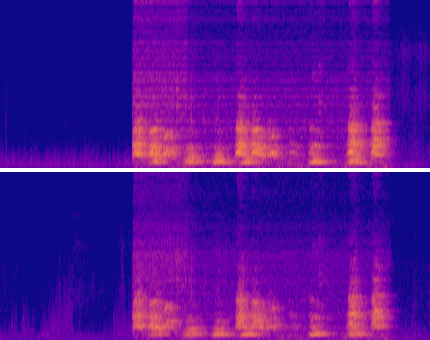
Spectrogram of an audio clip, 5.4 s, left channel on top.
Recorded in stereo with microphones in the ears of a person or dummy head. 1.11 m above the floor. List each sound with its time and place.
1.6 s a dog barking: 15° left (ahead or behind), 1.4 m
